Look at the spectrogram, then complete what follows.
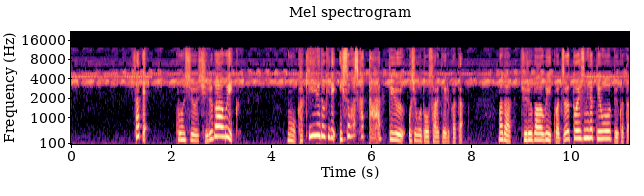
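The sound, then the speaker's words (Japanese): Steady, high-pitched cricket chirping pulses throughout as a continuous background bed, played as background music behind a man talking in the foreground. “コオロギ、私の後ろで泣いています。”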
